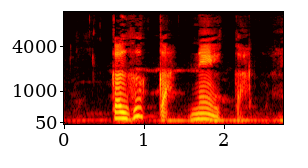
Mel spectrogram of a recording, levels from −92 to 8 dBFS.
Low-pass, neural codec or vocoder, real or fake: 10.8 kHz; none; real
